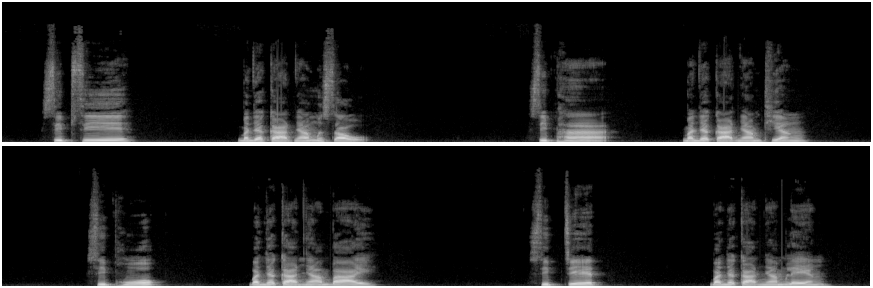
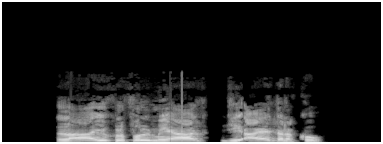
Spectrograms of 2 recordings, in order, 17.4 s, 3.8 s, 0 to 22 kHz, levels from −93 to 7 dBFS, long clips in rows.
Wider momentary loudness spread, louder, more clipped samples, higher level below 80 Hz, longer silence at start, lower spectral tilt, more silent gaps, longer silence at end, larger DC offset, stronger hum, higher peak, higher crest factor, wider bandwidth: about the same, 9 LU vs 8 LU; second, -20 LUFS vs -13 LUFS; neither; second, -72 dBFS vs -62 dBFS; about the same, 0.45 s vs 0.55 s; about the same, -6.5 dB/octave vs -5.5 dB/octave; second, none vs 2.09-2.19 s; second, 0.4 s vs 0.6 s; neither; neither; about the same, 0 dBFS vs 0 dBFS; first, 22 dB vs 14 dB; first, 15 kHz vs 10 kHz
